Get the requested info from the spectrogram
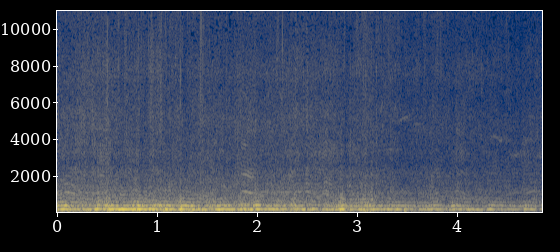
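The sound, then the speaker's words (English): A dense, steady drone of a hanging swarm of bees clinging onto each other, a temporary cluster formed while moving to a new nest, a continuous low hum with shifting overtones and occasional individual wingbeats flickering through. “As you get closer, you can see the bees clinging onto each other in a hanging, writhing swarm.”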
